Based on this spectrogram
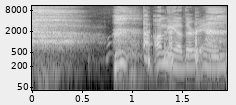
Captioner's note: sighs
